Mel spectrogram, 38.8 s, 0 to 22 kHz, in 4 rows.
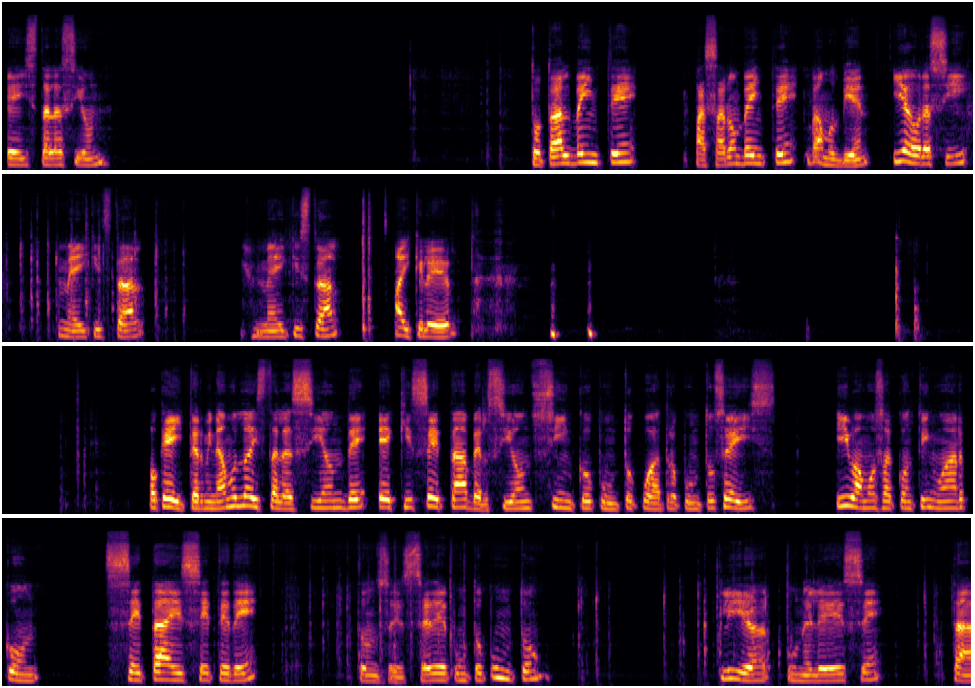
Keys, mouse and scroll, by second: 8.6 click, 9.6-11.8 typing, 13.2 typing, 26.9 click, 31.6 click, 32.3-37.0 typing, 38.2-38.8 typing.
